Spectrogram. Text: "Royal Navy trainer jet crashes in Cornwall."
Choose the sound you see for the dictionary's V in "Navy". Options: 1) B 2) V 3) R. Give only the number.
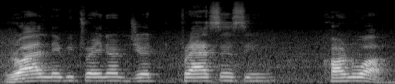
1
